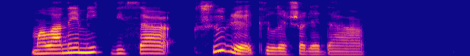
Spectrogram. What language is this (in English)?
Mari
